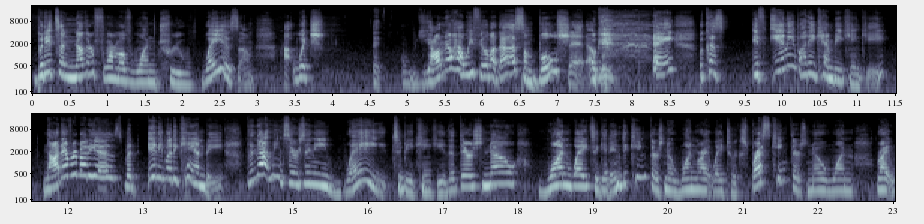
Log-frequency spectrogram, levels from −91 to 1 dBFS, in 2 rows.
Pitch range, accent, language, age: 185-265 Hz, American, English, 40-59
